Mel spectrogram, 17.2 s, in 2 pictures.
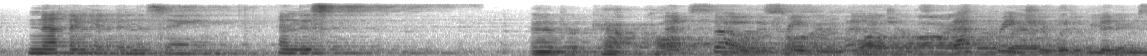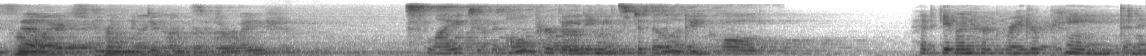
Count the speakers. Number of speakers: three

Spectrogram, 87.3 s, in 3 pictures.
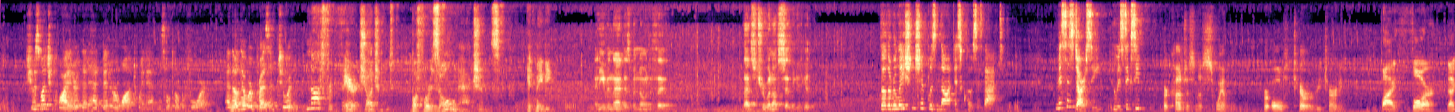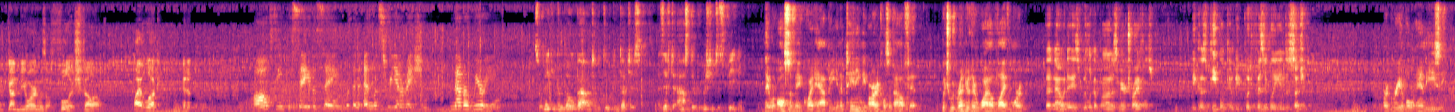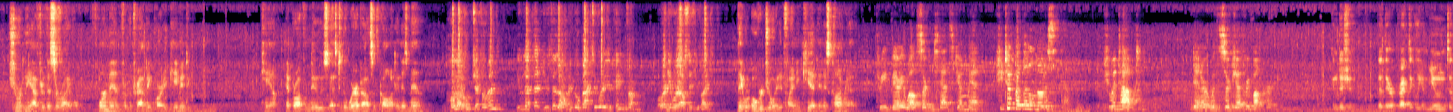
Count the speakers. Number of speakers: nine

